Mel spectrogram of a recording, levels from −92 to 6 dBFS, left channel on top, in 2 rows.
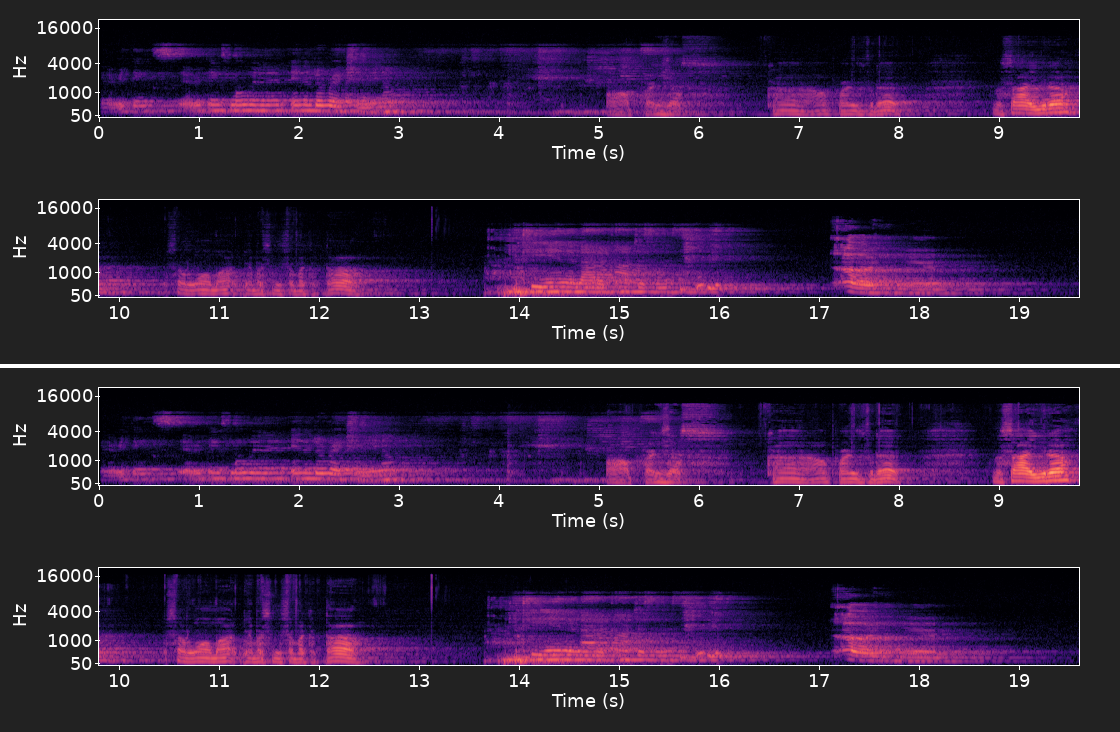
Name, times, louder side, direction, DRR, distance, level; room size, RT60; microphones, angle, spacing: voice 1, 0.0-3.0 3.6-5.8 13.6-16.0, equal, 10° left, 2.5 m, -36 dB
voice 2, 5.1-6.2 6.7-8.0 8.9-9.7 10.6-12.4, right 5 dB, 75° right, 0.5 m, -31 dB
voice 3, 17.1-18.2, equal, 80° left, 4.0 m, -32 dB
23.0 x 22.0 x 10.0 m
head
